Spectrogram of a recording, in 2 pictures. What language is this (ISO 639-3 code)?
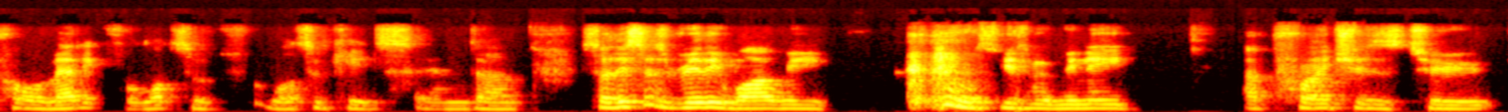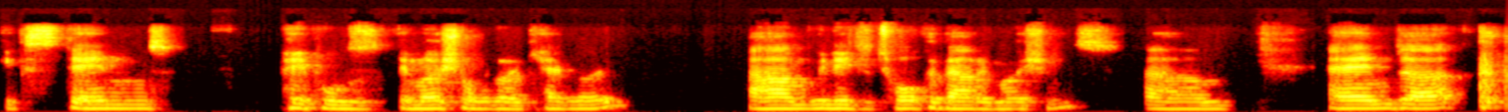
eng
